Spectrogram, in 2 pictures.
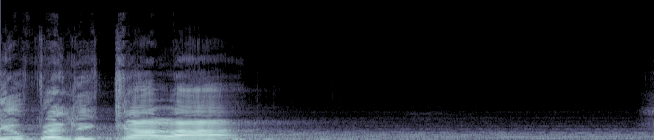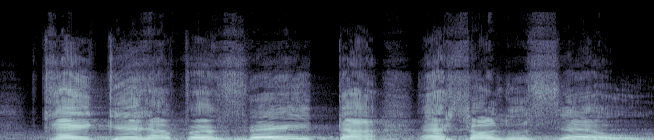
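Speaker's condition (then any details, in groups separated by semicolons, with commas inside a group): Cerebral palsy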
